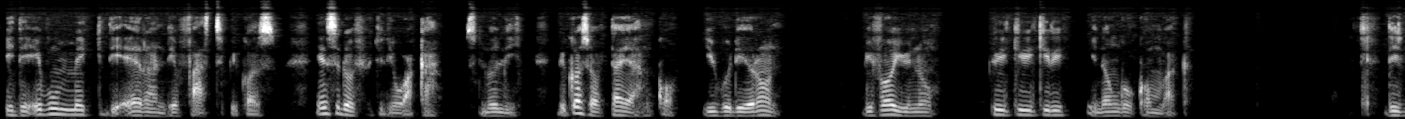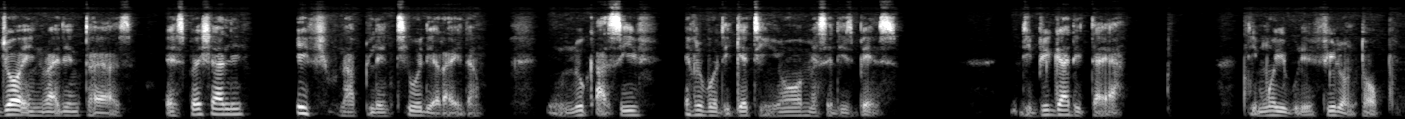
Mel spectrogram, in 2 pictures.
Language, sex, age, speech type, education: Nigerian Pidgin, male, 30-45, spontaneous, tertiary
